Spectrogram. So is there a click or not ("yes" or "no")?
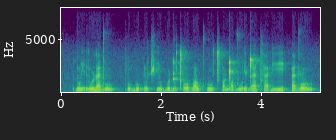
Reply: no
